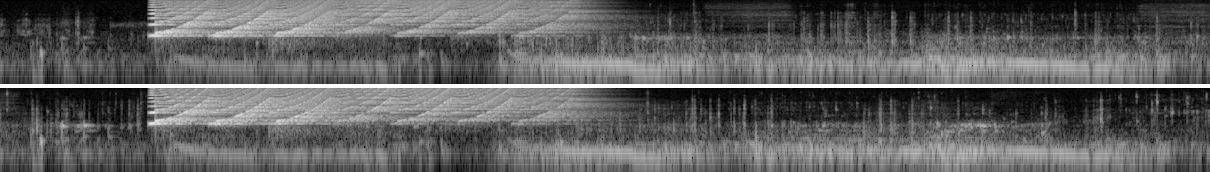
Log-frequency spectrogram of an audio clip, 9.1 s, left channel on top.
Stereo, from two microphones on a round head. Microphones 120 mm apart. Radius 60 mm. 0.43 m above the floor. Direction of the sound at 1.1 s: 20° right (ahead or behind).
